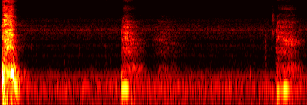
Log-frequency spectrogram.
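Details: Sudden, unexpectedly prolonged coughing fit, worsening rather than easing, with tears and changing positions for comfort; three separate harsh coughs a few seconds apart in a quiet room.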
